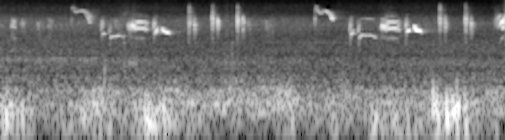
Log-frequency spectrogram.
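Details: Blyth's reed warbler singing at a moderate distance, mixing slurred high whistles, falling notes and sharp clicks in short repeated phrases, with soft low background noise.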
